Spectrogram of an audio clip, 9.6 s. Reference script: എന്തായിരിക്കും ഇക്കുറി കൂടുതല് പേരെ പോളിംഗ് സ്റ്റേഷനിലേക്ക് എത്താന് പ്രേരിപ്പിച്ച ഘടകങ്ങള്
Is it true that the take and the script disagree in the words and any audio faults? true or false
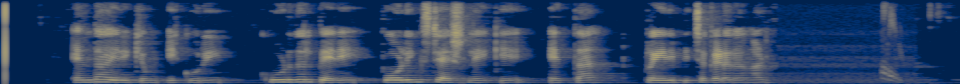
true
